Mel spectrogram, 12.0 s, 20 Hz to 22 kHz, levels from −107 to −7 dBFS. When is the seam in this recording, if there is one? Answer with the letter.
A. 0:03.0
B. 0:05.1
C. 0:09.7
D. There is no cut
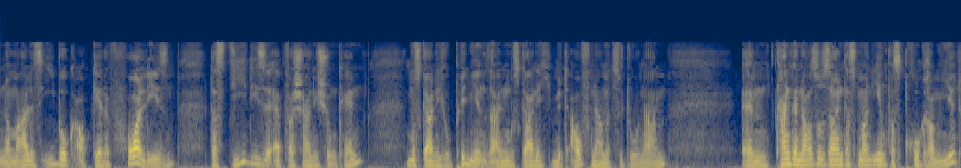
B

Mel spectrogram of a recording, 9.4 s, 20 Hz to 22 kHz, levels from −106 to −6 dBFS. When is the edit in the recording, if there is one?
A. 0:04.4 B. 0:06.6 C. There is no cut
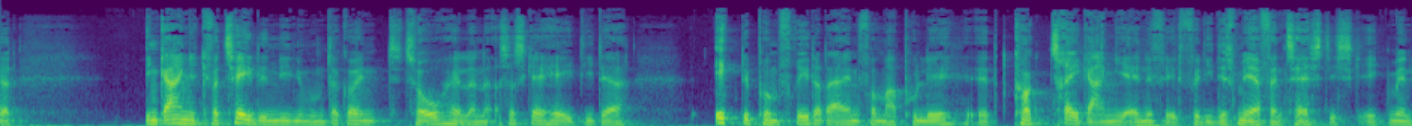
B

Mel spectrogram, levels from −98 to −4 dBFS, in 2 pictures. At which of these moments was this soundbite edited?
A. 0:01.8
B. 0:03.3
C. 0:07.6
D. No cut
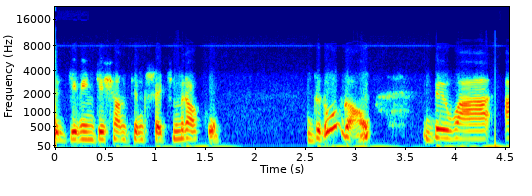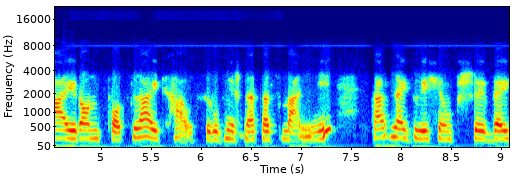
D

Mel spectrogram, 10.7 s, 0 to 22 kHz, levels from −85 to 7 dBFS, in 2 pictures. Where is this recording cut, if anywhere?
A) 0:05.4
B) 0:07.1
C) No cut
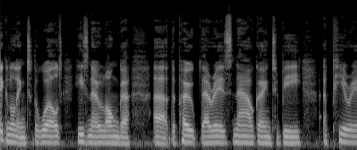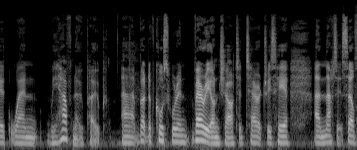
A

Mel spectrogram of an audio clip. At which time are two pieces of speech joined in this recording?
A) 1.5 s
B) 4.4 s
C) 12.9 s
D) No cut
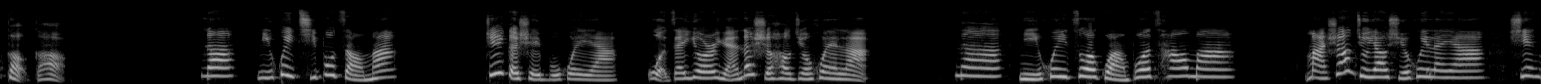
A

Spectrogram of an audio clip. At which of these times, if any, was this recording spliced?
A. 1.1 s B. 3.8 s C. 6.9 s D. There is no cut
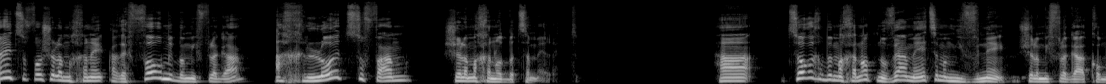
D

